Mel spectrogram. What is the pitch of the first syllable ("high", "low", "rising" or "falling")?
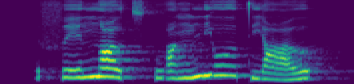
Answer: rising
